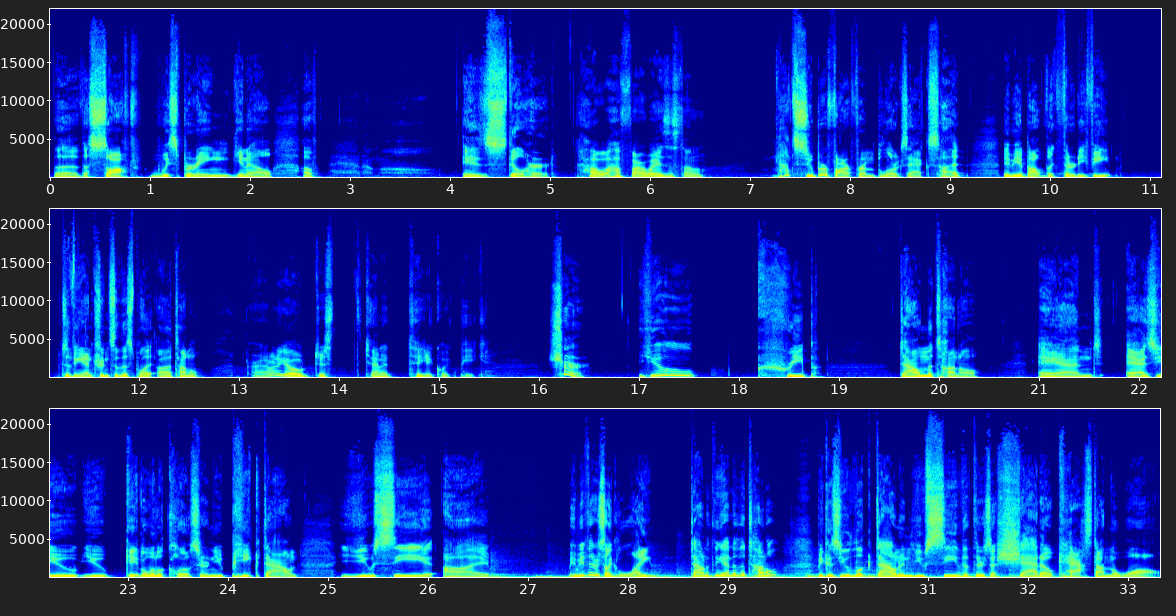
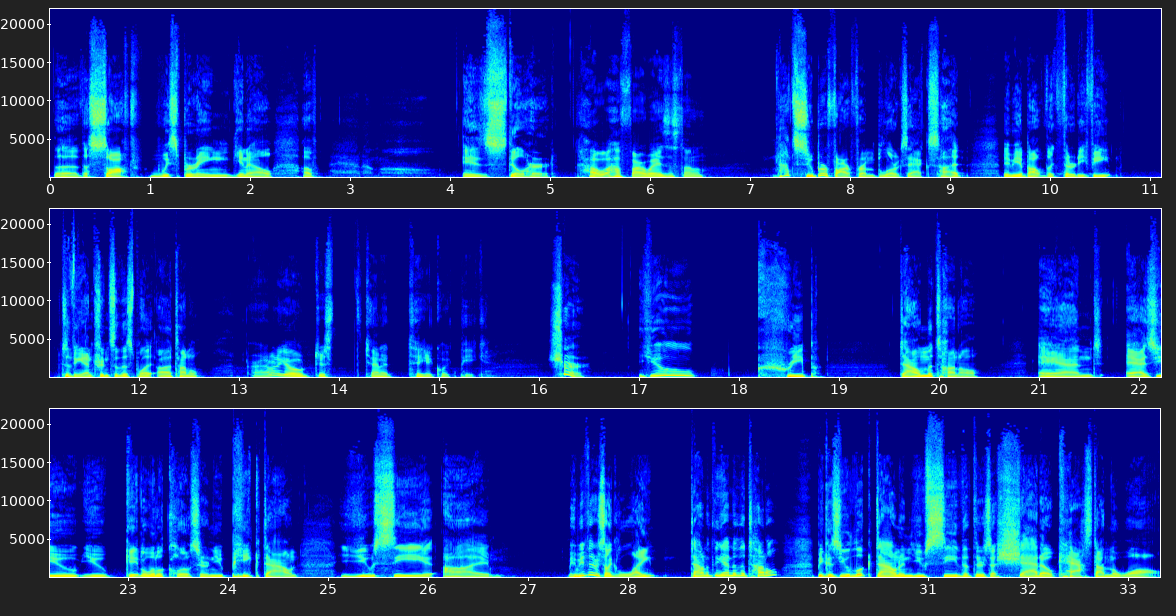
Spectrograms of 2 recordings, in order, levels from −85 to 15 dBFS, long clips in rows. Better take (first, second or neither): second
